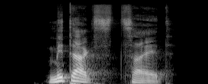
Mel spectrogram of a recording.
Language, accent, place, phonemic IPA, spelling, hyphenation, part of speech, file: German, Germany, Berlin, /ˈmɪtaːksˌt͡saɪ̯t/, Mittagszeit, Mit‧tags‧zeit, noun, De-Mittagszeit.ogg
- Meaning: lunchtime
